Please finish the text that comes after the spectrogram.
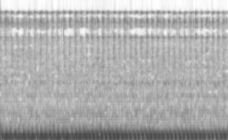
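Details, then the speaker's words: GM LNF engine hard to start after refueling: EVAP purge valve unplugged yet still sucking tank vapor at idle, engine note shifting as the line is disturbed; purge valve stuck open, replacement planned. "so this purge valve actually is sucking fuel vapor from the tank constantly so if we pull this off this should be closed unless it's being commanded and it's unplugged and you can still hear that it's sucking"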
